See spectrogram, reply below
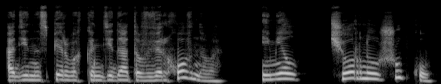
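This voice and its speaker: A woman narrating a first-person fantasy audiobook in a calm, reflective storytelling manner. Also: medium pitch, moderate pace, no room sound, studio quality.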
